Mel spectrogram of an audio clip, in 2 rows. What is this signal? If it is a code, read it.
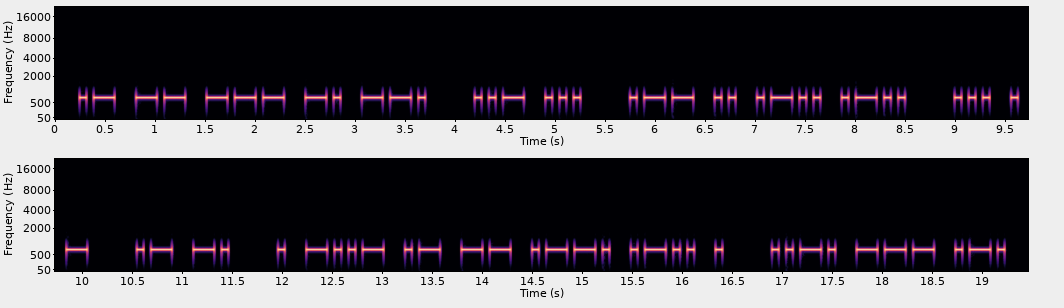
Morse code, heard as a keyed tone, about 17 wpm, 700 Hz. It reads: AMONG US WILL SET AN EXAMPLE FOR
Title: Sentences from Top 1000 Words - Review Part 3 - 17wpm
